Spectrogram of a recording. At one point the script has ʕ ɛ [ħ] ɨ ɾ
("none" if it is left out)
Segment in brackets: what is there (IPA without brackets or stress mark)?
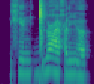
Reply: ħ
